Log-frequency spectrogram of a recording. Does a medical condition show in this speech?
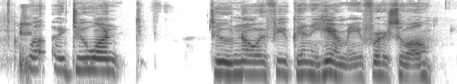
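Yes: ALS; diagnosed 2.5 years, onset 7 years, needs transfer help; speech audibly affected.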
